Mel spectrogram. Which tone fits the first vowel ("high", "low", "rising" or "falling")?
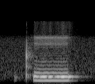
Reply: low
